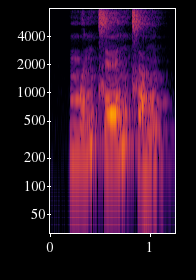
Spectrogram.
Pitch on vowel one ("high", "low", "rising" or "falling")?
rising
